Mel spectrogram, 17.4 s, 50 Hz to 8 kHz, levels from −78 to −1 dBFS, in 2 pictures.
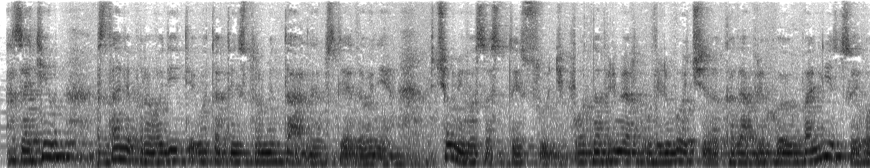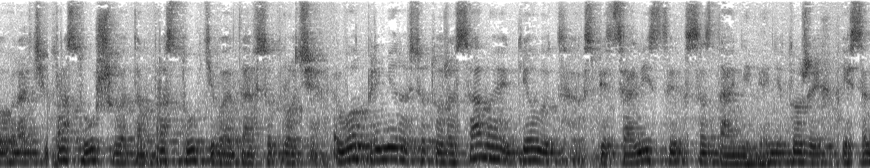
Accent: native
